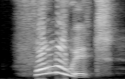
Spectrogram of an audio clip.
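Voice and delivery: sudden high, very loud command; shouted order. Acted. Lady Ramkin urging the watch after the dragon, shouting. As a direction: yell it out to chase the dragon. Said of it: "shouted Lady Ramkin".

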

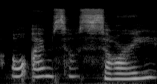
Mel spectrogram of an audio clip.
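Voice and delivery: put-on high, slow, sorry-sounding girl; penitent. A narrator's reading. Anne apologises to Marilla for the forgotten pie, penitent. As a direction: apologise with a high, drawn-out plea. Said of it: "said Anne penitently".

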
